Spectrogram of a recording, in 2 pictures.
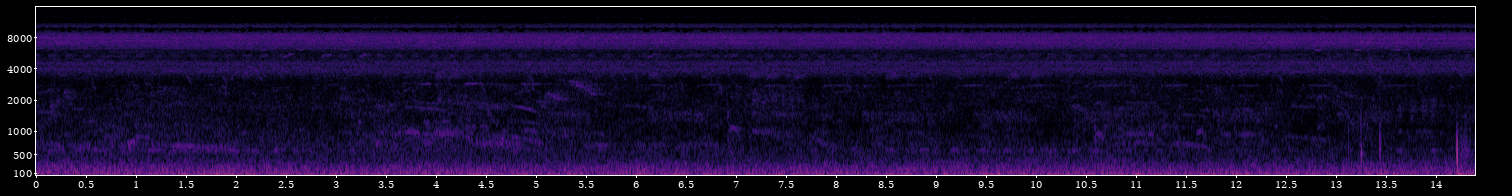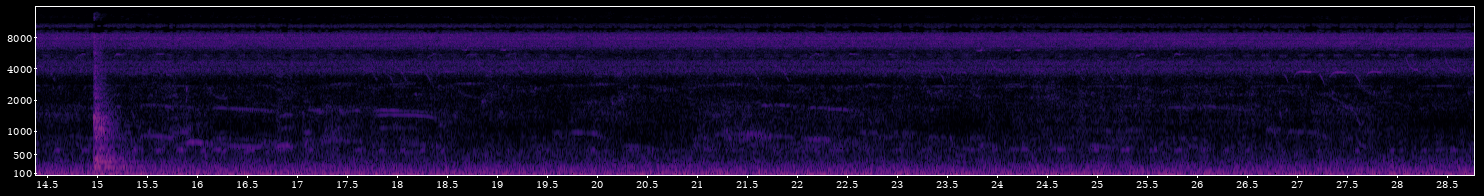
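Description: Early-morning tropical outdoor ambience: a steady high-pitched insect chorus with scattered short bird chirps over a low background rumble. Two brief knocks about halfway through.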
